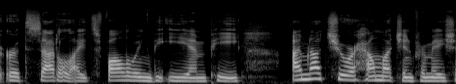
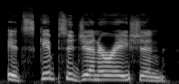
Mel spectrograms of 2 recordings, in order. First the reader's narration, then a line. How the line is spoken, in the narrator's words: Dad shouted from the kitchen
